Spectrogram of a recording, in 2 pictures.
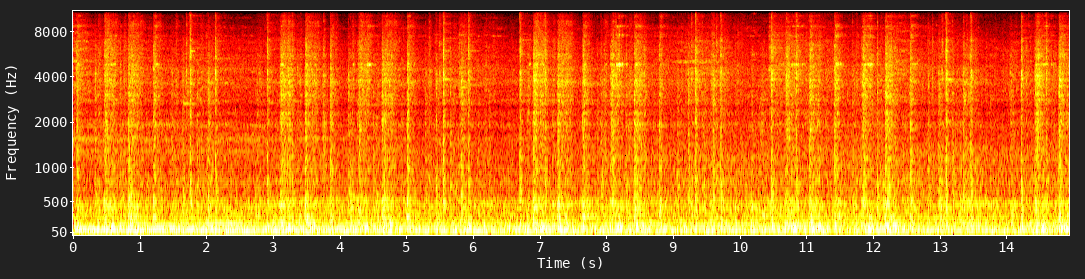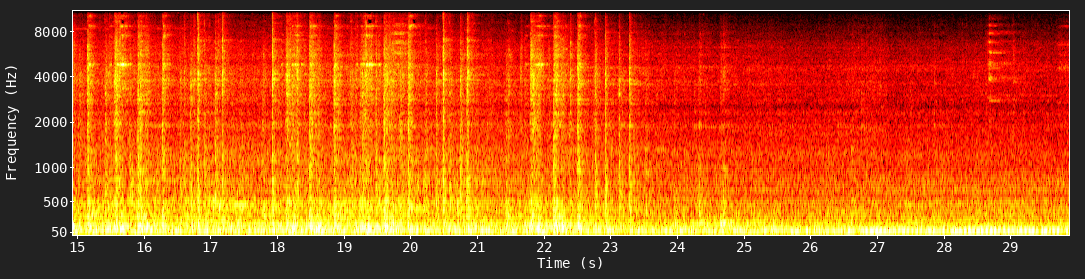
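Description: Train cars rolling past, their wheels clicking over the rail joints in a steady run of clacks over a low rumble; the clacks grow sparser in the last few seconds.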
